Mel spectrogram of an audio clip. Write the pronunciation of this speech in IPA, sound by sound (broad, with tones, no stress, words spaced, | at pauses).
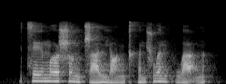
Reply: t͡se˥ɪ̯mɤ˥ ʂɤ˥˩ŋʈ͡ʂä˧˥ ljɑ˧˥ŋkʰə˧n ʂwə˥˩nfwa̰˨˩˦n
